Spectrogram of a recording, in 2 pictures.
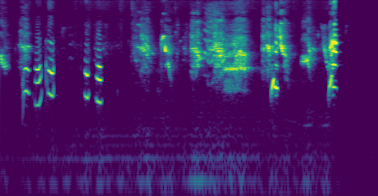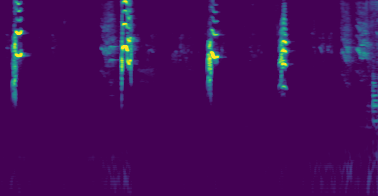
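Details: Pet parrot giving harsh squawks and short chattering notes, clustered at first over a low hum, then single sharp calls spaced a second or two apart with silence between.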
